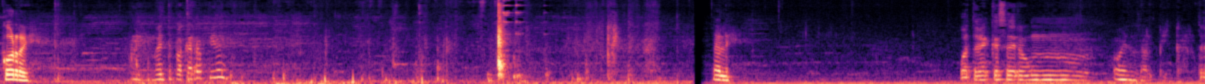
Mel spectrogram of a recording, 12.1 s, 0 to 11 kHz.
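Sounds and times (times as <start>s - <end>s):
hurried footsteps on concrete: 1.4s - 7.0s.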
